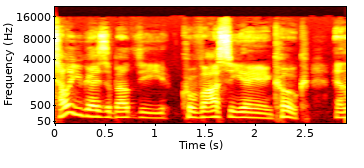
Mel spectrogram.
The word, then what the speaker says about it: Courvoisier: I lose that first R, and I go Courvoisier. – Courvoisier, that's what I know it as, too.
